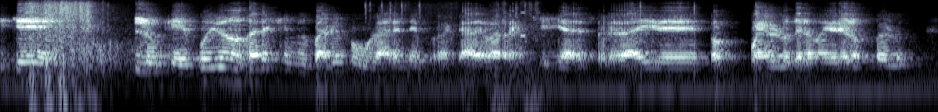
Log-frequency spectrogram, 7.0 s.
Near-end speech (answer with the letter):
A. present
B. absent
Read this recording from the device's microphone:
B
